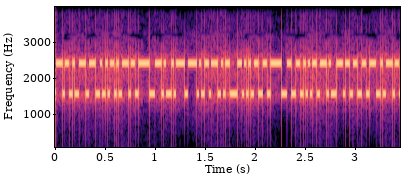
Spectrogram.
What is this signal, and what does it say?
RTTY, about 45.45 baud. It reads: AND THE BRITISH IN
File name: fsk850 / usnavy1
